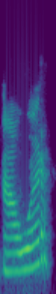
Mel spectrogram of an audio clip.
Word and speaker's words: hour: honor juga tapi her jadi h-nya itu tidak dibaca Nah di sini suaranya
